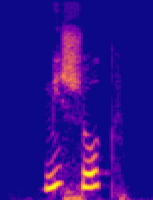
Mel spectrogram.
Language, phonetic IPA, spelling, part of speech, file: Russian, [mʲɪˈʂok], мешок, noun, Ru-мешок.ogg
- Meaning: 1. sack (large bag for storage and handling) 2. punching bag 3. encirclement 4. clumsy person, galoot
